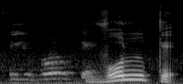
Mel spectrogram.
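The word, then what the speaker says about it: Wolke: এইটার আউটয়েস যার মানে কি বলে দেখেন তো ভোলকে দি ভোলকে উচ্চারণ করেন তো দিল ভলকে ভলকে হবে না ডবলিউর মত ইংরেজির মত হবে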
